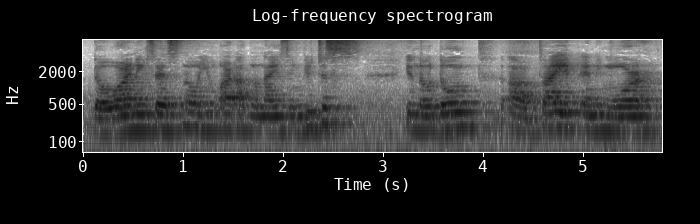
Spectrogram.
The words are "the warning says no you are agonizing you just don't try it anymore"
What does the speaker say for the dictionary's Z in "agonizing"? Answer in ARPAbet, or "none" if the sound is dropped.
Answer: S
